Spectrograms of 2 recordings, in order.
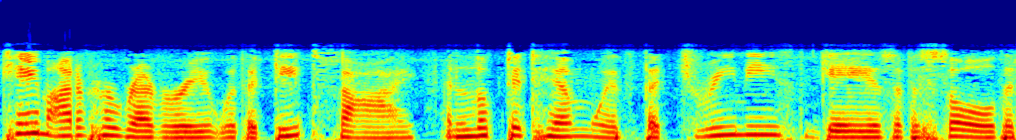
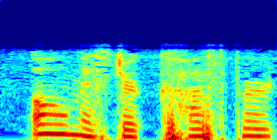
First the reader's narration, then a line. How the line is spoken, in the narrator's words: she whispered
